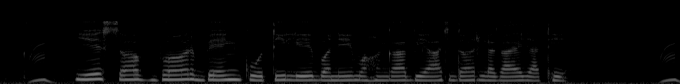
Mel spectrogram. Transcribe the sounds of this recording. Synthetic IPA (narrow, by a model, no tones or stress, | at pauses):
jesəb̚ːəɾbɛ̃ːŋkːoːt̪ilebəneməɦə̃ŋɡabɪjaːt͡ʃd̪əɾləɡaːed͡ʒaːt̪ʰeː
